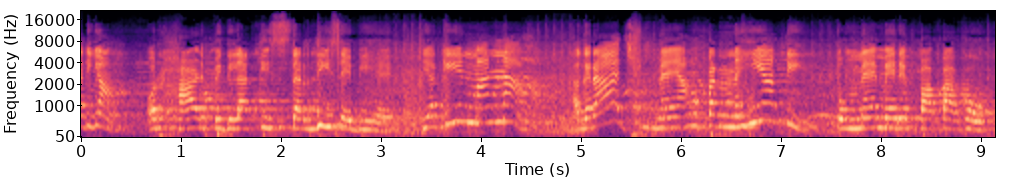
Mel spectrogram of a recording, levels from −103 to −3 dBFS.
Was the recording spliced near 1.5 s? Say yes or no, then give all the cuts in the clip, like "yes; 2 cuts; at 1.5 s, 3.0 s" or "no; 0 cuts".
no; 1 cut; at 3.2 s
